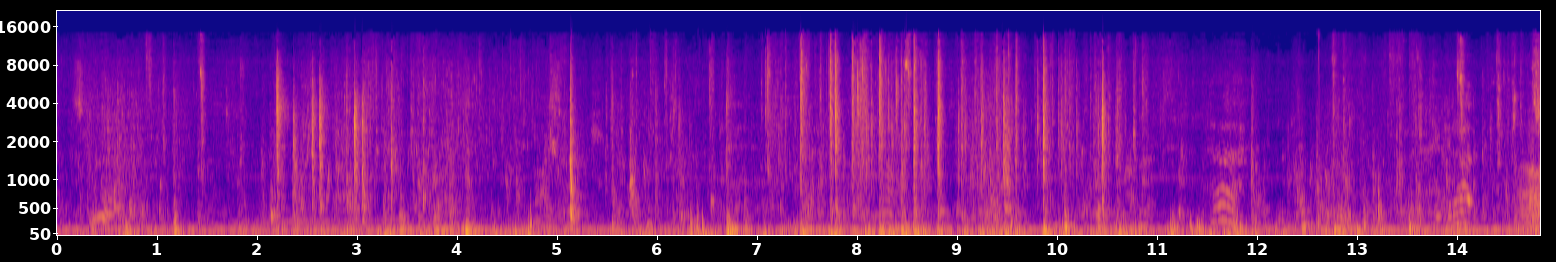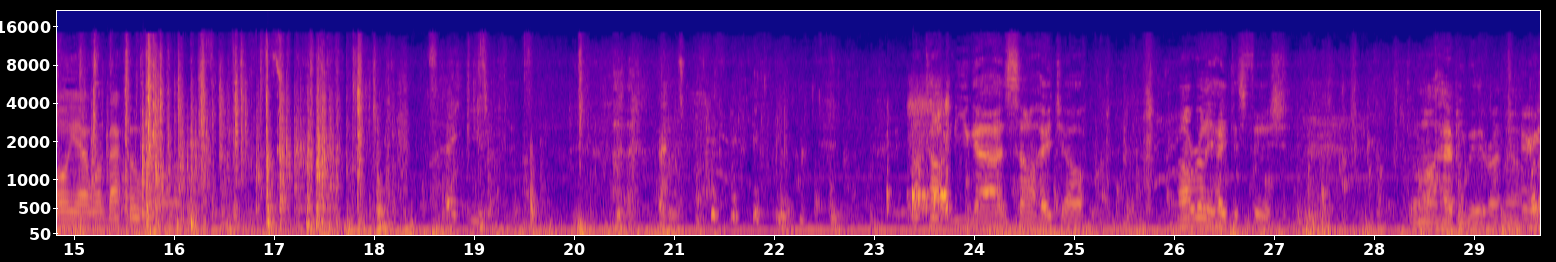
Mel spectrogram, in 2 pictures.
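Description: Thumps and knocks sound on a boat deck.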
